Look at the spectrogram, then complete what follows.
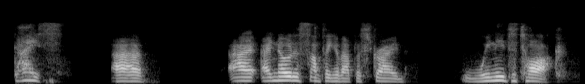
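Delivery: whisper-yell. A player's character knocks on the door and calls to the guys: whisper-yell. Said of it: "knock on the door and whisper, yell".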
